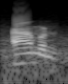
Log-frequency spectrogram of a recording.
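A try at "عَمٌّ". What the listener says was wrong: Pakai hamzah, bukan pakai ain. Kalau amun, paman dari jalur bapak, dari jalur laki-laki.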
